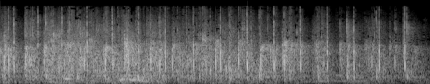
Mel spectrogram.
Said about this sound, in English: And I was moving on to a, thank you, a clap.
